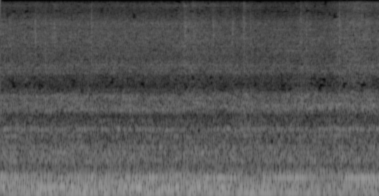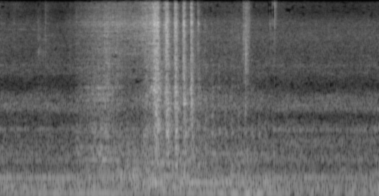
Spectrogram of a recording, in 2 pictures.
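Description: Car wash machinery hums and rumbles steadily from inside a car.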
